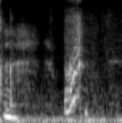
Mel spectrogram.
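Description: A zipper is pulled along a knitting project bag in two quick runs, the second brighter and rising, close by and fairly quiet.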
